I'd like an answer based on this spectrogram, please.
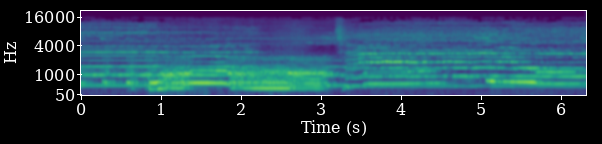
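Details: Golden retriever joining its owner's rendition of "Climb Every Mountain": continuous, strong howling whose pitch wavers and bends, with voices blending together throughout.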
